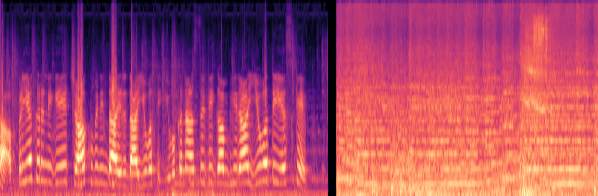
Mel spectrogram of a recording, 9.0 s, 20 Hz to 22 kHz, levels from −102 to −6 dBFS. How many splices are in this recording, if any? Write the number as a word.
one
